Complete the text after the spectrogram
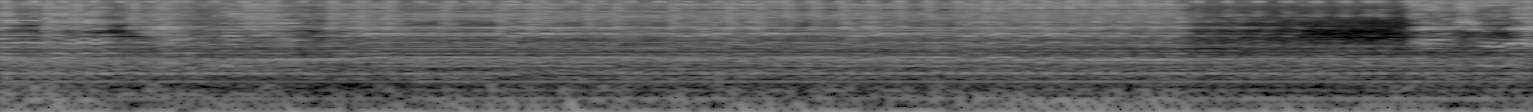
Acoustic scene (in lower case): car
